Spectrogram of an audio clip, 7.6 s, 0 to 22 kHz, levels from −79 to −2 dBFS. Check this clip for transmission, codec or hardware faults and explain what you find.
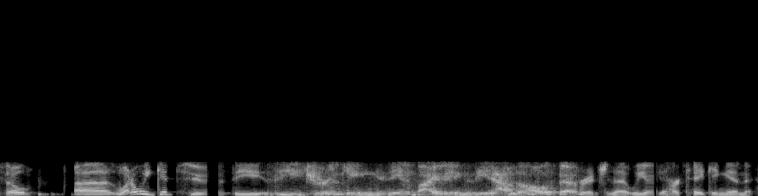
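The clip shows two faults: heavy G.723.1 codec damage throughout, and three dropouts covered by packet-loss concealment.

The G.723.1 codec affects the whole clip. The band runs only from about 200 Hz to 3.6 kHz, and the coarse 30 ms frames fit a low rate near 6 kbit/s. The slow-updating voice model leaves speech muffled and hoarse, with smeared consonants.

VoIP packet loss concealed by the speech codec occurs at 0.47–0.57 s, 2.01–2.24 s and 6.47–6.59 s. The decoder repeats its last pitch and filter at falling gain, so each gap turns into a fading buzzy tone or coloured noise. The 2.01 s gap is longest, fitting roughly six lost frames.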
